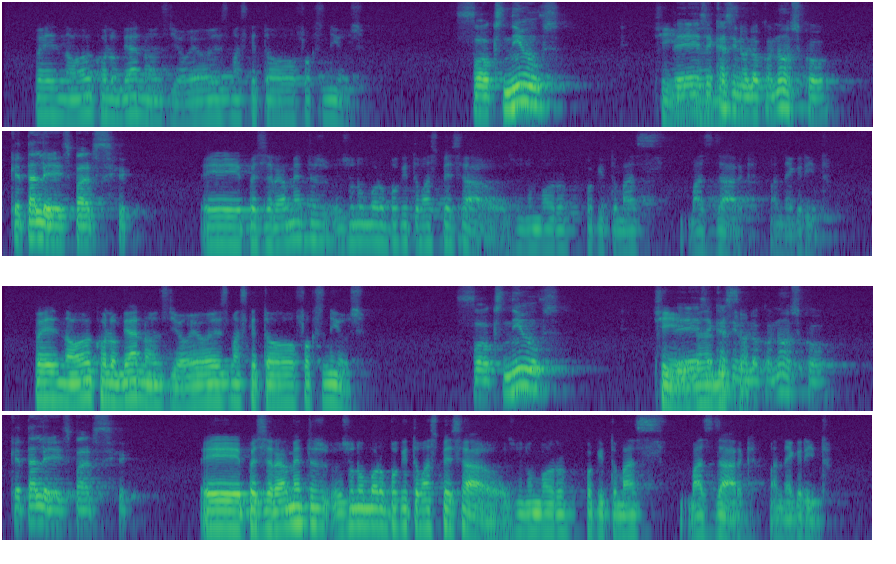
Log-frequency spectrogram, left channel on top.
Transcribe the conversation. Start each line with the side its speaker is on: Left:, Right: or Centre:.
Right: Pues no, colombianos, yo veo es más que todo Fox News.
Left: Fox News,
Right: Sí,
Left: ve,
Right: los
Left: ese
Right: has
Left: casi
Right: visto.
Left: no lo conozco. ¿Qué tal es, parce?
Right: Eh, pues realmente es, es un humor un poquito más pesado, es un humor un poquito más, más dark, más negrito.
